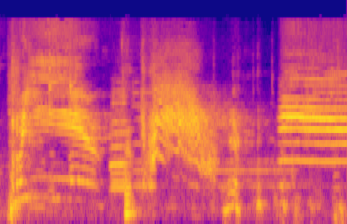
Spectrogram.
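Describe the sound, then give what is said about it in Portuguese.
A person mimics an irritated cat with loud, drawn-out whiny meows, one at the start and another at the end, with short muffled vocal noises in between. “Qual é o dia que os gatos ficam mais irritados?”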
